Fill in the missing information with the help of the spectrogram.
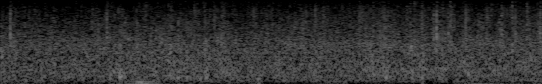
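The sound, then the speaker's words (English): Steady, soft rainfall patters continuously outside a window, a dense hiss of drops at low volume with no voices, even and unbroken throughout. “You try to focus on the gentle sounds of the rain outside your window.”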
